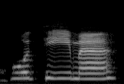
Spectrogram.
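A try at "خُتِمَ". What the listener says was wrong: Ya, kho-nya ditebalkan lagi. Khutima. Ya, jaga tebal tipisnya huruf.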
